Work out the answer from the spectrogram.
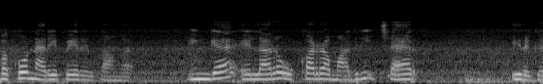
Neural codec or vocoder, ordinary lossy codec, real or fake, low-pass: none; none; real; none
